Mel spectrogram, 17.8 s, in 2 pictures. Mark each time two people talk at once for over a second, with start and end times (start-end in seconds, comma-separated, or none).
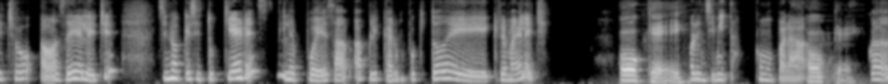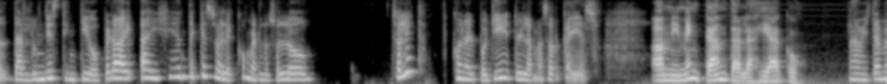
none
